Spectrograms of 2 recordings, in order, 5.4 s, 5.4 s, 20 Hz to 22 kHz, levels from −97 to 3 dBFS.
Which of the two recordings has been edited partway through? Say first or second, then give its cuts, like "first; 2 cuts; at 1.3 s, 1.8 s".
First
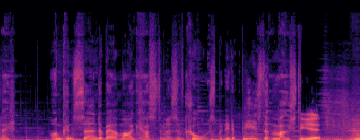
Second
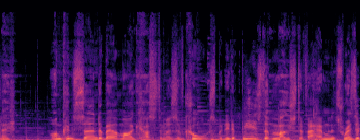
first; 1 cut; at 4.5 s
